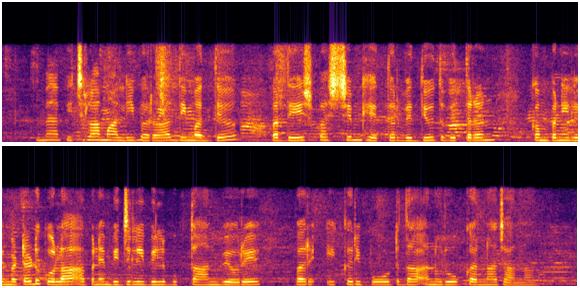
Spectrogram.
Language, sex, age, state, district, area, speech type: Dogri, female, 18-30, Jammu and Kashmir, Kathua, rural, read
